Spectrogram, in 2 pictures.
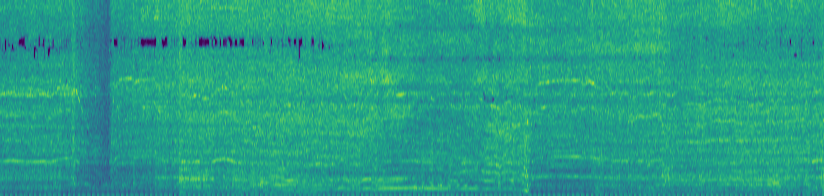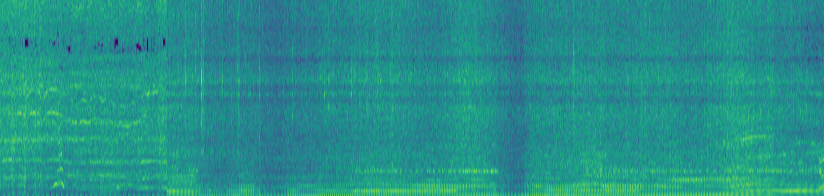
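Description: A cordless electric chainsaw cuts through a waterlogged log, its motor pitch wavering as the chain loads in the wood. About two-thirds of the way in it gives way to a louder side-by-side UTV engine revving hard in deep mud and water, with two sharp drops in revs.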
